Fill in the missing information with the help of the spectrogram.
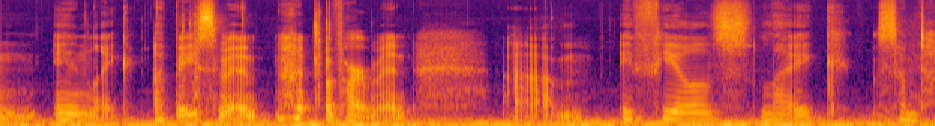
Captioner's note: muffled talking, laundry machine, electric buzz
